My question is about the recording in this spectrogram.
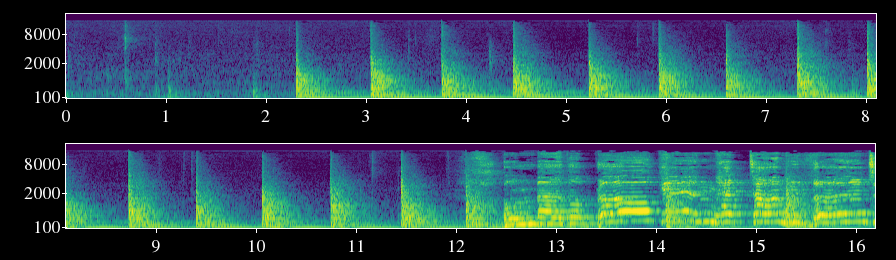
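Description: Homemade hand drum with a synthetic (not animal) skin, struck in a steady beat of about three strikes every two seconds, each strike ringing low, starting a couple of seconds in. About twelve seconds in, a woman begins singing over the drum.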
